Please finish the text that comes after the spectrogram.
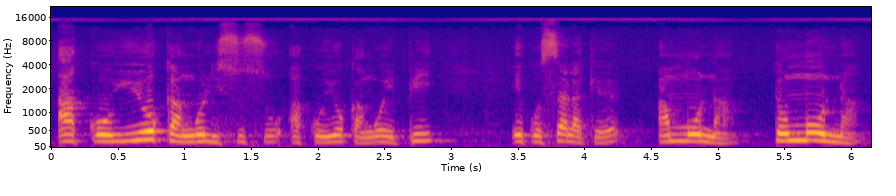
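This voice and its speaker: Congolese male host, Congolese French accent, high voice, slow probing questioner. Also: mellow. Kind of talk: interview questions mixing French and Lingala.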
